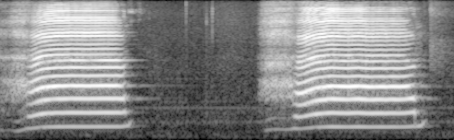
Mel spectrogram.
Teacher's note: ہا اور حمزہ یہ دونوں حلق کے آخری حصے سے ادا ہوتے ہیں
